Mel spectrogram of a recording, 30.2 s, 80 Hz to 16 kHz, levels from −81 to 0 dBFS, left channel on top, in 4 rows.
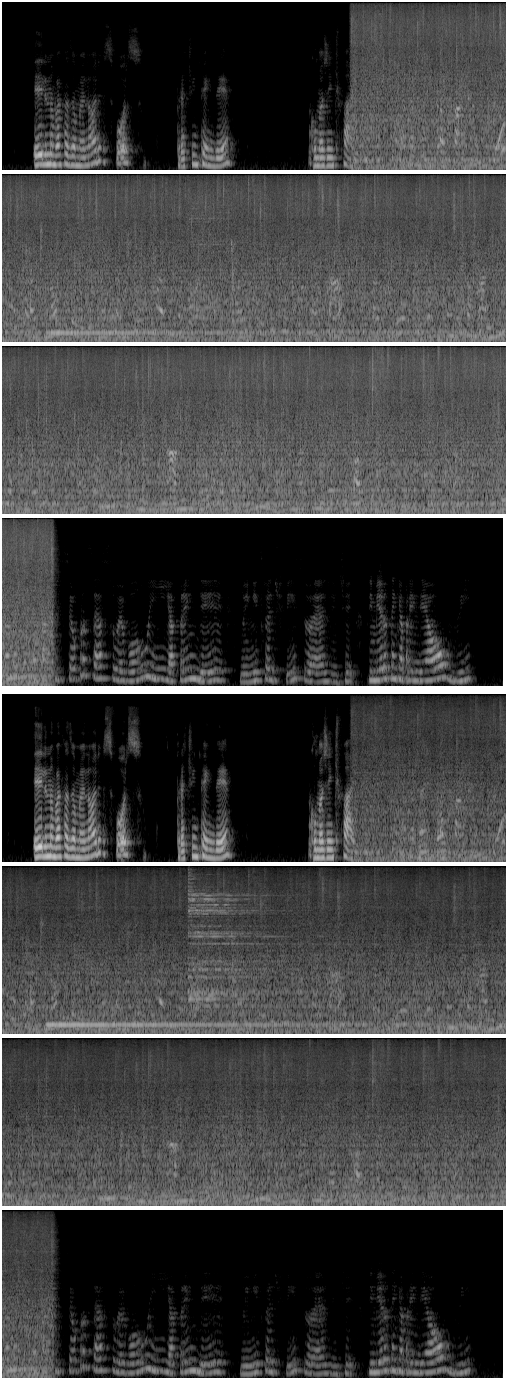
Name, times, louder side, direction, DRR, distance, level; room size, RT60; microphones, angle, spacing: voice 1, 0.5-2.1 2.6-3.5 4.6-5.3 6.2-6.7, right 5 dB, 40° right, 0.4 m, -29 dB
sound 1, 5.2-23.5, left 4 dB, 25° left, 0.8 m, -33 dB
voice 2, 5.8-12.8 13.1-15.9 16.2-22.2 22.5-29.7, left 3 dB, 40° left, 1.5 m, -41 dB
sound 2, 8.2-16.0, right 4 dB, 5° right, 2.7 m, -41 dB
sound 3, 10.4-13.7, right 9 dB, 80° right, 0.9 m, -39 dB
8.4 x 4.1 x 5.6 m
head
